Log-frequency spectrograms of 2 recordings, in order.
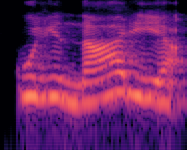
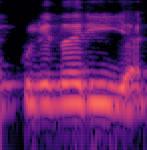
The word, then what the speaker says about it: кулінарія: і правильно наголошування слів Наприклад ми кажемо кулінарія а не кулінарія піцерія а не піцерія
